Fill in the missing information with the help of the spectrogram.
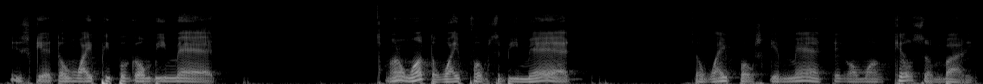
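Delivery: low, quiet, put-on mocking voice of a frightened man; mock scared guest. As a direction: sneer it as a cowering pundit, low and hushed.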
